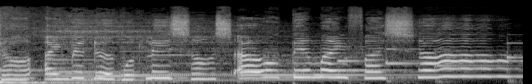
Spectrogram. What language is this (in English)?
Vietnamese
